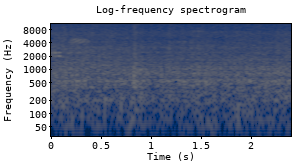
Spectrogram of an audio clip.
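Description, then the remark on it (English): A fast train arriving at a station rumbles along at a steady, even loudness, a continuous broad roar with low rattling underneath and no voices. “Well, they don't call it a fast train for nothing.”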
